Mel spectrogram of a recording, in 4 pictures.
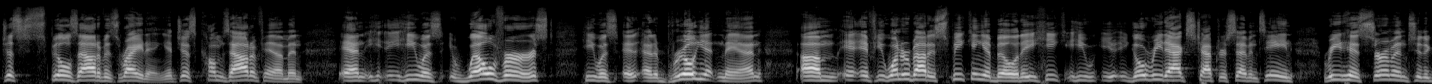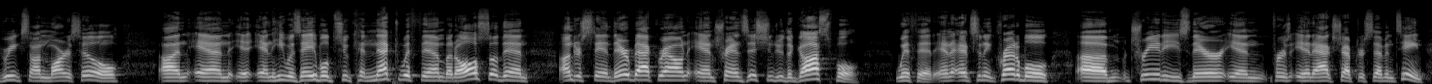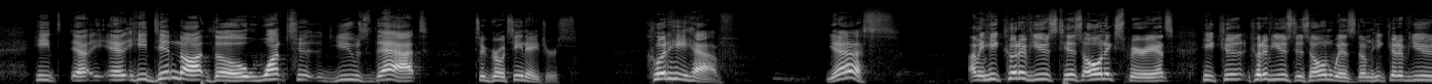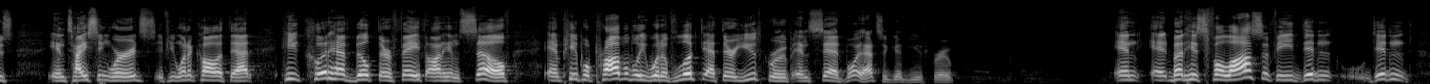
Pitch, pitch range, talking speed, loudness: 195 Hz, 175-220 Hz, 175 wpm, -20 LUFS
